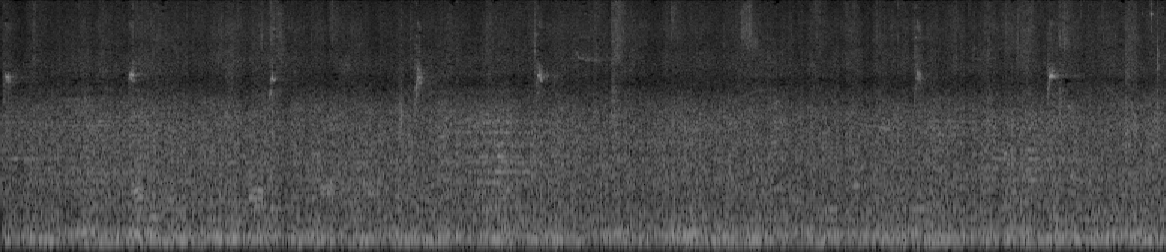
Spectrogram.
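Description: City traffic rumbles steadily in the distance outdoors.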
